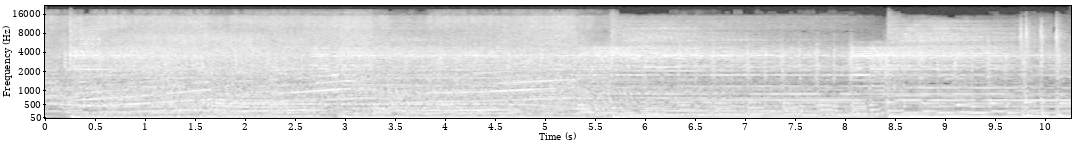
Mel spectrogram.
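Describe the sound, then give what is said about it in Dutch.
Loud racing motorcycle engines roar at the annual TT motorcycle race in Assen, held in June: a dense, continuous, layered drone whose pitch shifts up and down as machines accelerate and change gear, with no voices. “Verliefd op het motorgeluid. En dan bedoelt Ben Oevermans vooral het geluid van de TT in Assen. De jaarlijkse motorrace in juni.”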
